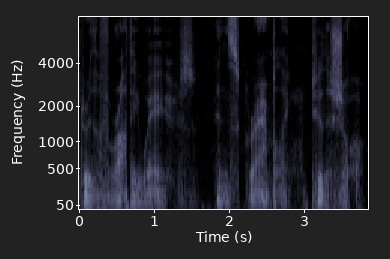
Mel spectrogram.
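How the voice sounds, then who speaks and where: Male poetry reader, deep and husky, widely swooping intonation, theatrical, deliberate. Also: animated, dry recording, in a whisper. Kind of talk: dramatic poetry recitation.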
